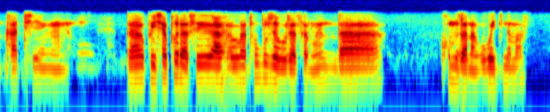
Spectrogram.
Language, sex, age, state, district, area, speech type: Bodo, male, 18-30, Assam, Baksa, rural, conversation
